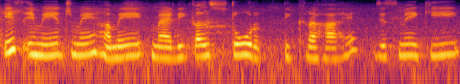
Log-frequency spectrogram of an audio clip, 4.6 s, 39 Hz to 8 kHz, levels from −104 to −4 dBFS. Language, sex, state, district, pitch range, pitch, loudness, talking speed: Hindi, male, Madhya Pradesh, Dhar, 220-255 Hz, 240 Hz, -18 LUFS, 155 wpm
